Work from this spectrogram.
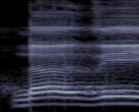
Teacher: karena dia itu bersukun dan sebelumnya itu adalah ada huruf yang berkasrah, maka roknya ini menjadi tipis atau tarqiq. Jadi kita membacanya, bibir kita itu dikebawahkan ketika membaca sukun ro.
